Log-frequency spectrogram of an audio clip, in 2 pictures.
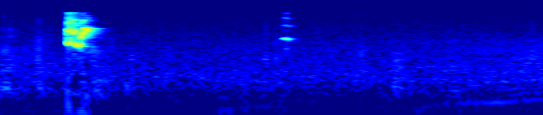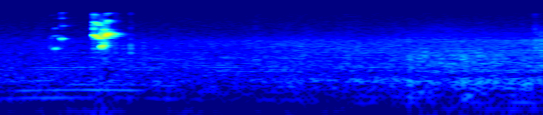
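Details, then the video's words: Pet rosy-faced lovebird giving two sharp harsh chirps and a tiny peep between them, then a rising soft hiss of background noise, possibly street traffic. "Lovebird Chirping Sounds"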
